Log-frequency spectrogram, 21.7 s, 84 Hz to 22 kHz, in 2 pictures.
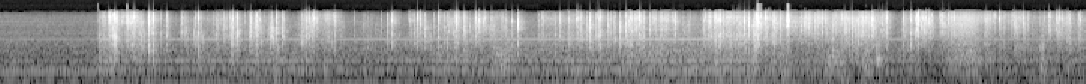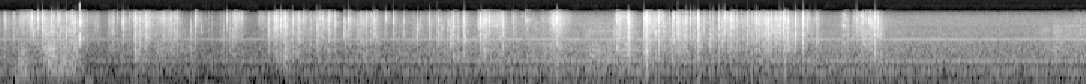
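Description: Aluminium foil and parchment paper crinkling and rustling in irregular bursts as a food packet is unwrapped by hand. The crinkling stops about 20 seconds in.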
